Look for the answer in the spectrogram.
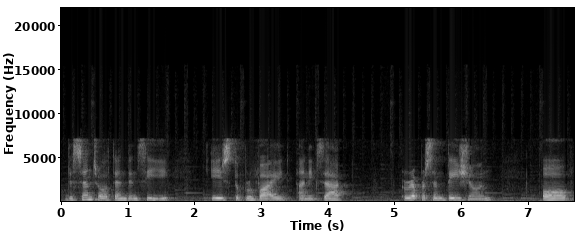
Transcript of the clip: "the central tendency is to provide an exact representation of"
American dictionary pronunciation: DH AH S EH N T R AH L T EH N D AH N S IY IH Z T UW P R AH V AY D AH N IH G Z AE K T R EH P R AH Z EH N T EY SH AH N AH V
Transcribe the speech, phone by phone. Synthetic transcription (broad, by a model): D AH S EH N T R AH L T EH N D AH N S IY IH S T UW P R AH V AY D AH N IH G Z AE K T R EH P R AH S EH N T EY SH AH N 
